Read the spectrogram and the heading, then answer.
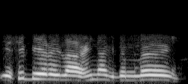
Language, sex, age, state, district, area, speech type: Bodo, male, 60+, Assam, Kokrajhar, urban, conversation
